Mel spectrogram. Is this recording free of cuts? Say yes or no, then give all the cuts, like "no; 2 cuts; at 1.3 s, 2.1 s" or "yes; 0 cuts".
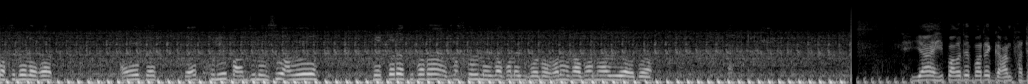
no; 1 cut; at 8.5 s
